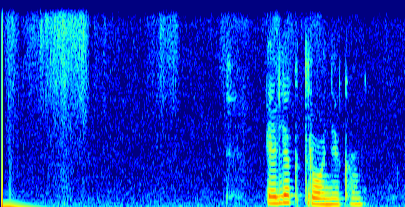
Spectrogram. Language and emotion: Russian, neutral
